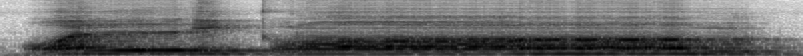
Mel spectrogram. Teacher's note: والاکرام را زبر کی وجہ سے پر پڑھیں گے، الف مدہ کو 1 الف کے برابر کھینچ کر پڑھیں گے، وف کی صورت میں میم ساکن پڑھا جائے گا۔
